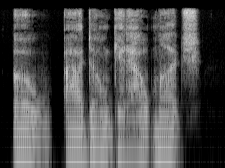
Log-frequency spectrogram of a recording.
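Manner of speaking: ordinary delivery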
